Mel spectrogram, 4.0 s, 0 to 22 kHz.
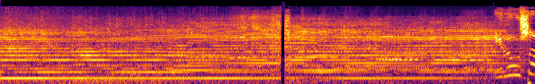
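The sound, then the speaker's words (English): A boat whistle blows in Kaohsiung Harbor, Taiwan, as a boat sounds its whistle and sprays water toward a 15-meter-tall inflatable yellow duck: one loud, steady, low-pitched blast that holds for several seconds with only a momentary break, over a background of rushing noise. “小鸭船鸣笛喷水，就像是在向小鸭说谢谢。”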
